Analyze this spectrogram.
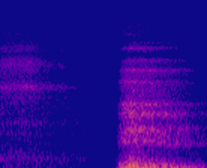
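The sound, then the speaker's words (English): A slow, deep breath during a relaxation exercise: a long, soft inhale, a brief pause, then a fuller, louder breathy exhale, heard alone. “So you've taken your deep breath. And again.”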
